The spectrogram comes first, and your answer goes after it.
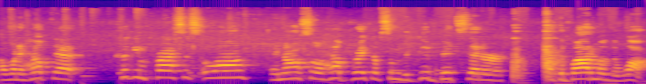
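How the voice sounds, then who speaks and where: Speaking at a fairly quick pace, a woman with a high pitch shows ordinary pitch variation amid noticeable background noise. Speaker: cooking vlogger. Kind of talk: cooking tutorial. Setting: home kitchen. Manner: animated.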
